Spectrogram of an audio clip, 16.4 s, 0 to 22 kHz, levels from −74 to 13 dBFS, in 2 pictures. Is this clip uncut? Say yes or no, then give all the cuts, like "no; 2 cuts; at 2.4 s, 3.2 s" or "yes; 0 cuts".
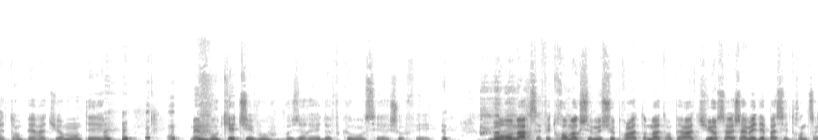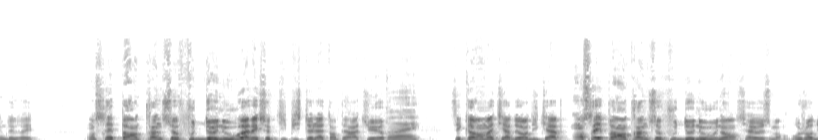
yes; 0 cuts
